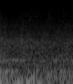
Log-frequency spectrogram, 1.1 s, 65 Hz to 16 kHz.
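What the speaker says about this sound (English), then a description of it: "Kind of waiting for the rain to stop." Rain in the video game Fallout 4, a brief steady hiss of falling rain with a low rumbling undertone, constant and moderately loud.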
